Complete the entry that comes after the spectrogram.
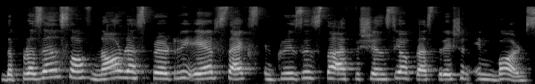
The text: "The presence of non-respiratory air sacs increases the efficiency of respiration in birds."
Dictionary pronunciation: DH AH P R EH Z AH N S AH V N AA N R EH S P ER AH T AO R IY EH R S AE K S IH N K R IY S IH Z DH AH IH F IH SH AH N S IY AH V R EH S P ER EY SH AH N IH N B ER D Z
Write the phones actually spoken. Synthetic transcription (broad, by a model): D AH P R EH Z AH N S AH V N AA N R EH S P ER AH T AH R IY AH R S AE K S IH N K R IY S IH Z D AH IH F IH SH AH N S IY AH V R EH S P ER EY SH AH N IH N B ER D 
